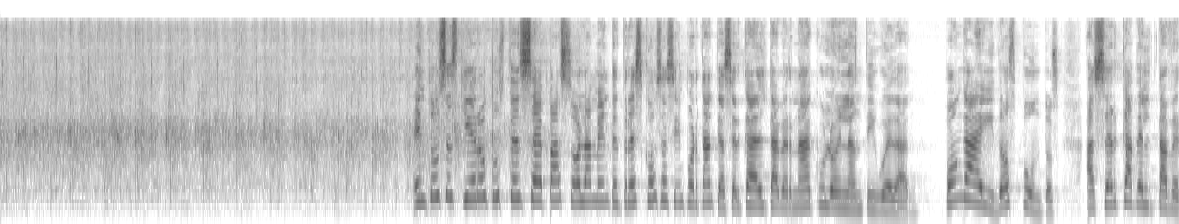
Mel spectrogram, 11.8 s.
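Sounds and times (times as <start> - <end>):
audience applause: 0.0 - 5.7
speech: 4.1 - 11.7.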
